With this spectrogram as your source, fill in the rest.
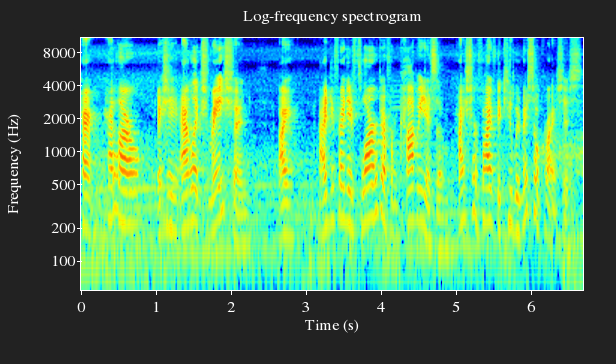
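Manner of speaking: put-on old man voice. Asked to do the old man voice: put-on old man voice. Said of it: "That's like kind of my old old man voice".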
